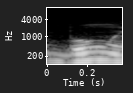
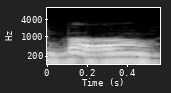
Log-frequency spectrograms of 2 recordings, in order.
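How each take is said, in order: First: The vowel sounds like 'oo', read as English. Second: The vowel sounds like 'oh', read as Portuguese. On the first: The speaker calls it right. "como ele tem que ser lido" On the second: The speaker calls it wrong. "Obviamente em português seria bom, né? Mas não se lê assim"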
